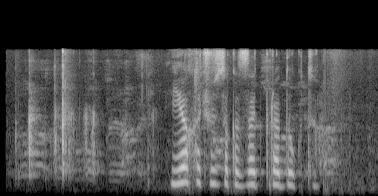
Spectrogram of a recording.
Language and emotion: Russian, neutral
